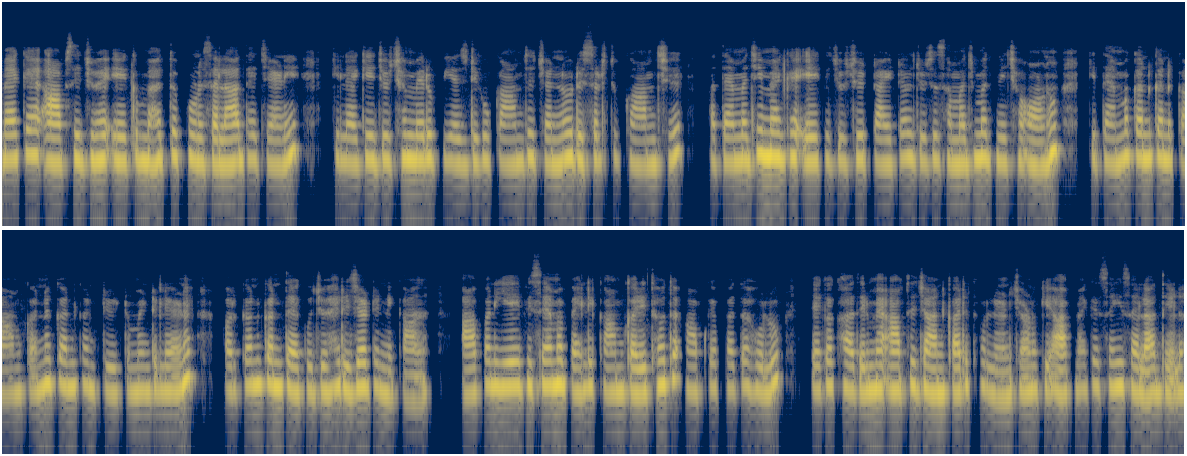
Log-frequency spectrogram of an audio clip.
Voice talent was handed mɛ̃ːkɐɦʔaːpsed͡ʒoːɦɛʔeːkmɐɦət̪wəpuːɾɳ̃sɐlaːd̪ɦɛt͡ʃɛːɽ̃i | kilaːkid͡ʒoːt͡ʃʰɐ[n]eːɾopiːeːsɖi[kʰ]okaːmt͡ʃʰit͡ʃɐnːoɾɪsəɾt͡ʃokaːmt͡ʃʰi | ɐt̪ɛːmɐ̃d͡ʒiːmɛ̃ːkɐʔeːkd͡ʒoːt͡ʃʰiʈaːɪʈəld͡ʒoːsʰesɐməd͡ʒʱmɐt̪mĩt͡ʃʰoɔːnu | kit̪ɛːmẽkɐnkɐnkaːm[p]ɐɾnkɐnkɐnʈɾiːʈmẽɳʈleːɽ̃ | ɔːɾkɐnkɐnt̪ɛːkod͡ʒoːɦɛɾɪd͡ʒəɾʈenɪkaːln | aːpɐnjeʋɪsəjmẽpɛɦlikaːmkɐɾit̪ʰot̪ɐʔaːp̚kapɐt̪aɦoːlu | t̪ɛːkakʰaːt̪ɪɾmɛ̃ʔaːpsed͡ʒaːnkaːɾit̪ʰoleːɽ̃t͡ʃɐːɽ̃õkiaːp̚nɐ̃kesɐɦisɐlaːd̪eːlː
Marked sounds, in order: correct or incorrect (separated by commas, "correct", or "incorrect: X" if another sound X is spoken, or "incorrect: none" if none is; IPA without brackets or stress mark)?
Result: incorrect: m, incorrect: k, incorrect: k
